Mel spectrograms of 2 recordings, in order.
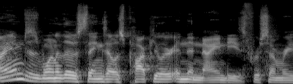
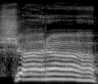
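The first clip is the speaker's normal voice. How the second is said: mock lame, very high-pitched yell; 11 semitones higher, 4 dB louder than usual. Describing a scene where Ramsay wakes to street noise, retelling Ramsay's yell. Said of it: "he just yells".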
